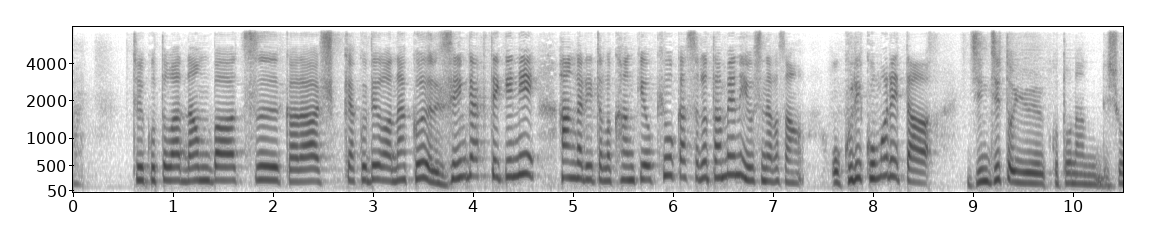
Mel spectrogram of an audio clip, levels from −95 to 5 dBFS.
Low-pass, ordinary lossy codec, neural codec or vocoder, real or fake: 7.2 kHz; none; codec, 16 kHz, 0.9 kbps, LongCat-Audio-Codec; fake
